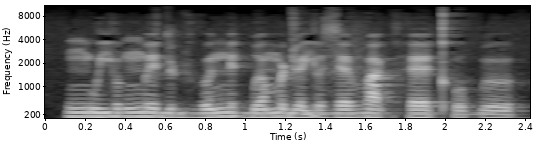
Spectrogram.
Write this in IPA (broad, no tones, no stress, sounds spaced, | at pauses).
ŋ͡m u j ɵ ŋ͡m e d ɵ ɖʱ ɵ n e ɡ͡b ɐ m ɐ ɖ ɛ j ɘ z ɛ v a kʰ ɛ kʼ o ɓ ɵ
